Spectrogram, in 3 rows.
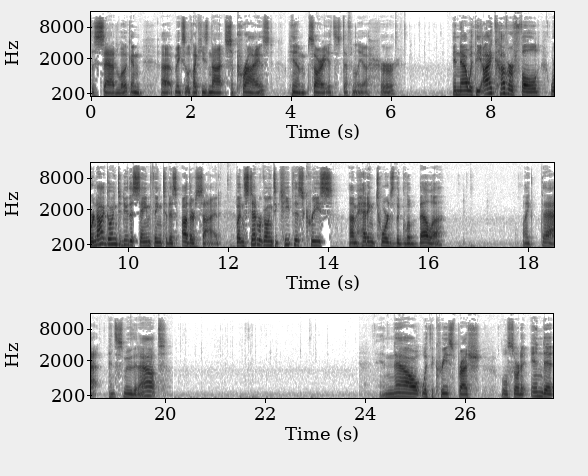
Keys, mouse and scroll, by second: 0.6 f, 6.4 shift+c, 6.4 f, 6.7 f, 7.1 f, 11.5 middle click, 12.0 ctrl+z, 13.0 f, 13.7 f, 14.3 f, 15.3-21.5 drag, 16.9 f, 19.7-22.8 middle drag, 21.8 f, 21.9-23.6 drag, 24.9 shift+c, 24.9 shift+f, 26.0 f, 26.5 f, 27.4-27.7 drag.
